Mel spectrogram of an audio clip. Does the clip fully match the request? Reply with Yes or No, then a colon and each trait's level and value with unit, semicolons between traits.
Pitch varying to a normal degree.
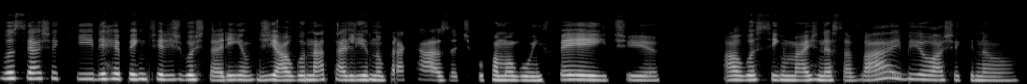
No: narrow, 2.2 semitones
